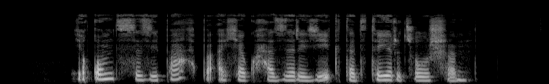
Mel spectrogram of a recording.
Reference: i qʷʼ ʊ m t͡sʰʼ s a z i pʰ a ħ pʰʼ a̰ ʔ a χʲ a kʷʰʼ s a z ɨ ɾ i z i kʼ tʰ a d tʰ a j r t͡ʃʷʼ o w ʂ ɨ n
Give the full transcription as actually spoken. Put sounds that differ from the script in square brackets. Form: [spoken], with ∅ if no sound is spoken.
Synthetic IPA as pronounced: i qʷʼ ʊ m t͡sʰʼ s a z i pʰ a ħ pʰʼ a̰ ʔ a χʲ a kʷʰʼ [ħ] a z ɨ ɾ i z i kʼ tʰ a d tʰ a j r t͡ʃʷʼ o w ʂ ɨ n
